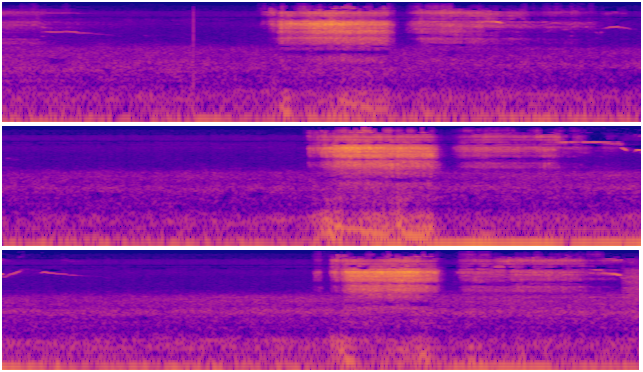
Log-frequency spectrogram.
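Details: Pet Corgi that climbed onto the sofa at nap time and fell asleep on a hand, snoring hard: three loud, hissing, rumbling breaths about five seconds apart, the middle one the strongest, with a soft hum in between.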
